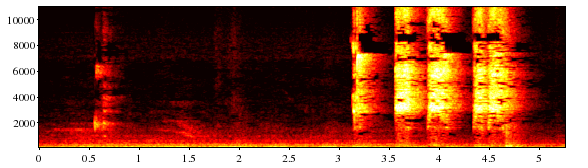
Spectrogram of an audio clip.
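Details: Black francolin, known locally as kala teetar, recorded at home in Nawabshah: after a faint note, four harsh, grating, broadband bursts follow in quick succession, each about a third of a second long, over low background hum.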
